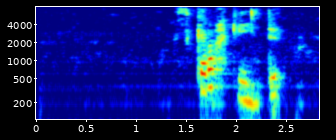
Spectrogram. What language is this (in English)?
Kabyle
